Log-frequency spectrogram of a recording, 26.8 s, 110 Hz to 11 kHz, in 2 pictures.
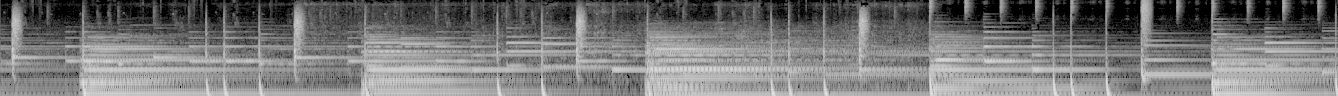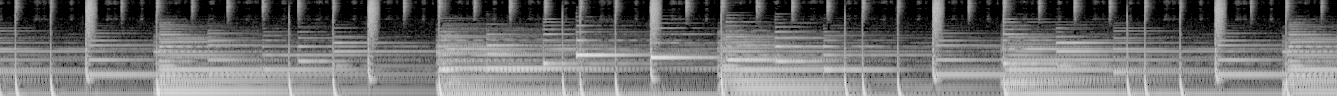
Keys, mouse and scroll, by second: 0.4 scroll up 1, 0.6 scroll down 1, 3.6 scroll down 1, 5.2 scroll down 1, 6.1 middle click, 6.6 scroll up 1, 7.2 middle click, 9.4 shift+a, 16.9 shift+a, 17.9 scroll down 1, 18.6 scroll up 1, 20.0-20.6 scroll down 2, 20.4 middle click, 20.9 middle click, 24.8 middle click, 26.6 shift+a.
